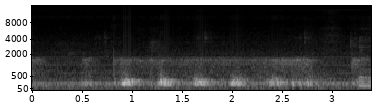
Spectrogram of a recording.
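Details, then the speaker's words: Doppler fetal heartbeat of the first twin in a 43-year-old woman's IVF twin pregnancy: rapid, regular whooshing thumps at about 160 a minute, a normal fetal heartbeat. "那我们来看一下他的心跳，在这里，这是第一个的心跳。"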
